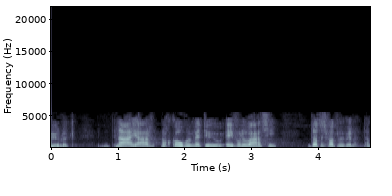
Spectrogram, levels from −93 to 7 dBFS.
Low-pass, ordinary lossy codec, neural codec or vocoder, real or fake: 5.4 kHz; MP3, 32 kbps; none; real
